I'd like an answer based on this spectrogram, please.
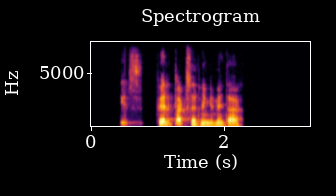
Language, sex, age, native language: Icelandic, female, 20-29, Icelandic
